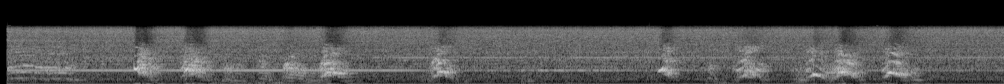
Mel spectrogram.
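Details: Labrador Retriever named Max barking at a running vacuum cleaner, treated as his enemy; short sharp barks in uneven bursts, some in quick pairs, over the steady loud roar and hum of the vacuum.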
